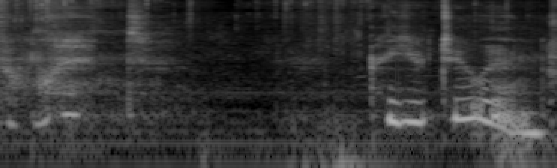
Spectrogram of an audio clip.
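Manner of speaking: slow, hushed whisper to someone off camera; whispered question. Real, not acted. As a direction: drop to a slow breathy whisper.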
